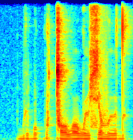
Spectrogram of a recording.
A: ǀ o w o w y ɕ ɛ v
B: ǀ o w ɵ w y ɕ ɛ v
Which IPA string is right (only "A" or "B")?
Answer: A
